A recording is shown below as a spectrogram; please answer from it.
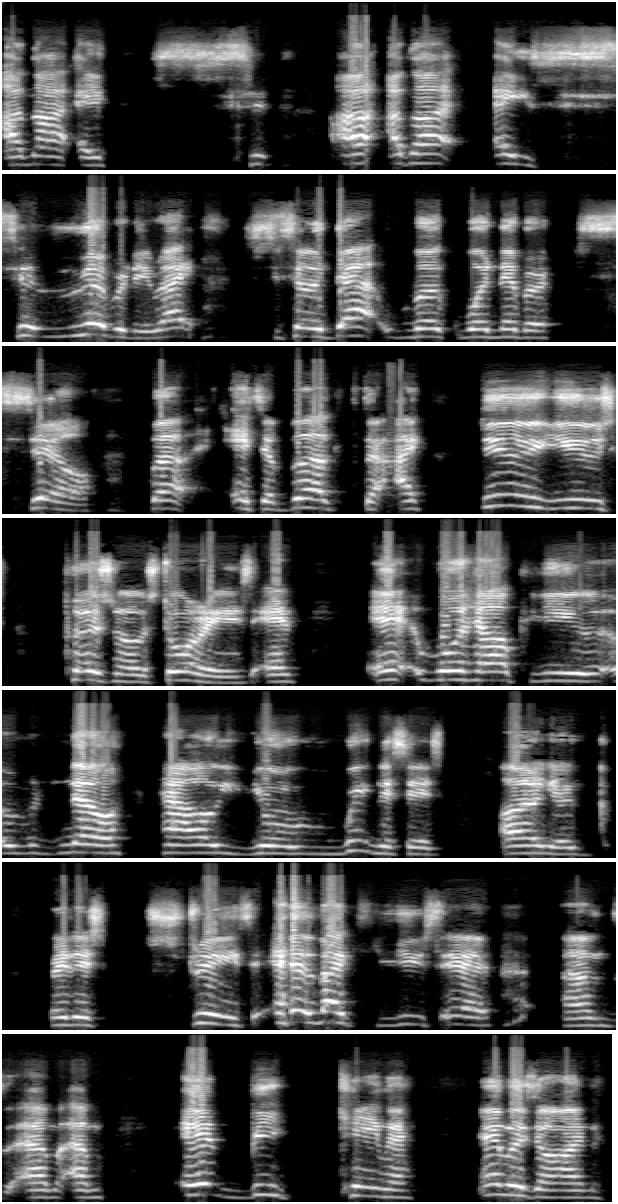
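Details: Dysarthria in a person with cerebral palsy who uses a wheelchair.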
